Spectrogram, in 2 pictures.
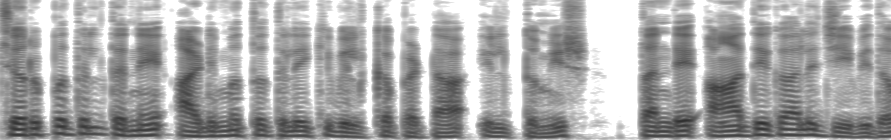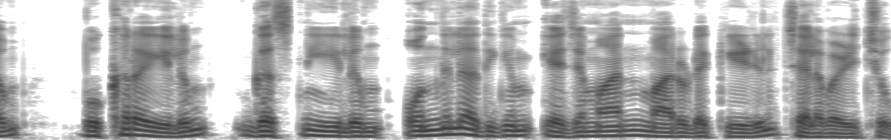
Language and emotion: Malayalam, neutral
